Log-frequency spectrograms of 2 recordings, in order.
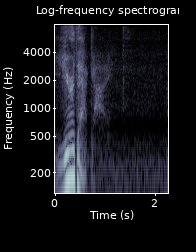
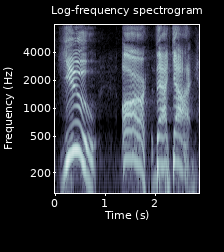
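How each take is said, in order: First: It is said softly. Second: It is said loudly.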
